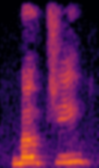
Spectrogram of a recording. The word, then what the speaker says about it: Mochi: have a very special interview with alexander and moki the cat i'm not saying it right mochi mochi the cat out of mochi gardens in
